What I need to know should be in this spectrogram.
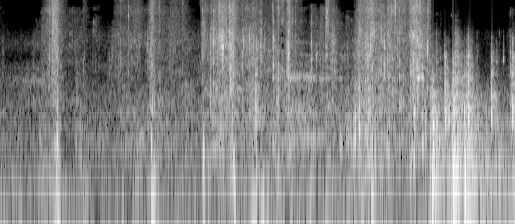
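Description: Dry twigs and grass crunch underfoot.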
